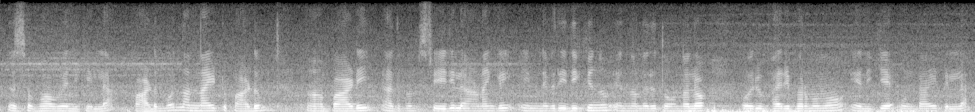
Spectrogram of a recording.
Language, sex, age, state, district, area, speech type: Malayalam, female, 45-60, Kerala, Kottayam, rural, spontaneous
